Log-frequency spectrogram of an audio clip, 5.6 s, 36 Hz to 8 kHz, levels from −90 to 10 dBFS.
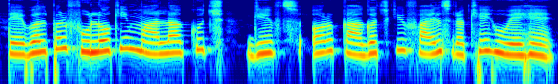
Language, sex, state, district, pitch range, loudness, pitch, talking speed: Hindi, female, Arunachal Pradesh, Lower Dibang Valley, 250-305 Hz, -15 LUFS, 270 Hz, 150 wpm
